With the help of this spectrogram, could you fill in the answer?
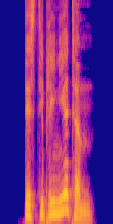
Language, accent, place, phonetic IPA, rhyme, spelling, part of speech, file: German, Germany, Berlin, [dɪst͡sipliˈniːɐ̯təm], -iːɐ̯təm, diszipliniertem, adjective, De-diszipliniertem.ogg
- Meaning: strong dative masculine/neuter singular of diszipliniert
